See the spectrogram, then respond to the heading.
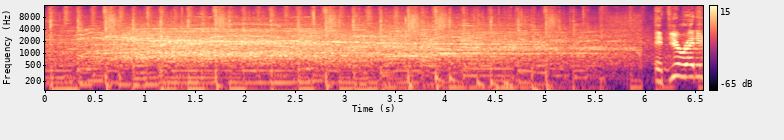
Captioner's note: crowd cheers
